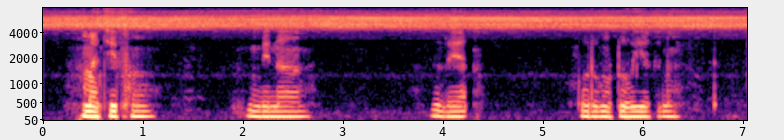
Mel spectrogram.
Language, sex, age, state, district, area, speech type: Santali, male, 30-45, Jharkhand, Seraikela Kharsawan, rural, spontaneous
